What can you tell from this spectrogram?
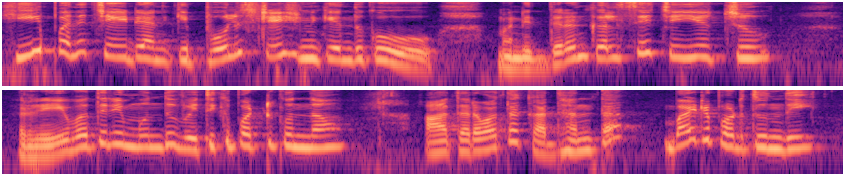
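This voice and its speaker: A woman's voice: on the high side, big pitch swings, brisk, a little mellow, pitched above the performer's own voice. Woman voicing sly young man, wheedling, apologetic, storybook.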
